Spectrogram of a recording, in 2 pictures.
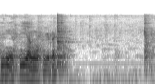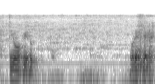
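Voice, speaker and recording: A man's voice: fairly low pitch, lively intonation, measured pace, highs cut off, noisy background. A man talking casually through his home cooking for a vlog, chatting to viewers and his cats. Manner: chatty self-narration, coaxing baby talk to his cats. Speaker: cooking vlogger.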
